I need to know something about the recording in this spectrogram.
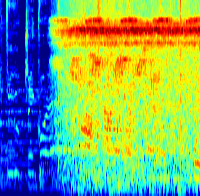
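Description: Insects chirring in a steady, high-pitched outdoor drone, starting about a second in after a near-quiet moment.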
